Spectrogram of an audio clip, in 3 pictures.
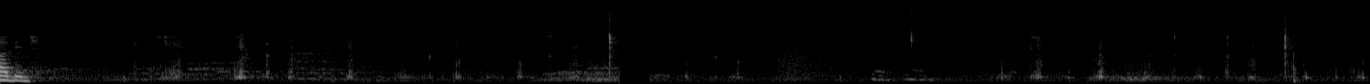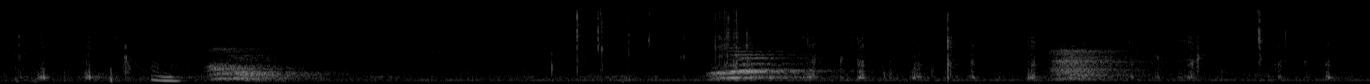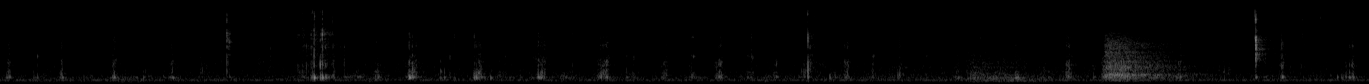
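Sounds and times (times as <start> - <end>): person crunching cabbage: 1.3 - 5.9, 18.0 - 24.2, 30.4 - 36.2.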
